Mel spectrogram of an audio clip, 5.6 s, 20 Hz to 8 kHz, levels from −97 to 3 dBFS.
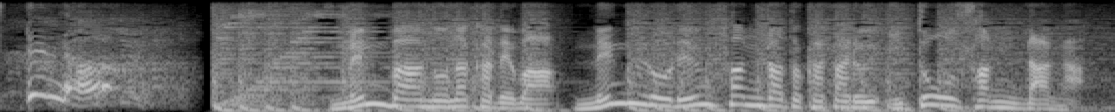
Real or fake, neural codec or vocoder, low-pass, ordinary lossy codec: real; none; 7.2 kHz; none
